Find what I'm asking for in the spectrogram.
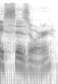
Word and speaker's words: Scizor: I'd say Scizor. – Scizor? – Yeah. – Because it's like a pair of scissors? – I guess so.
